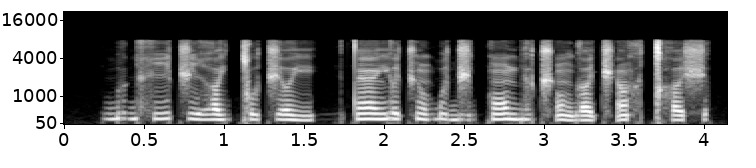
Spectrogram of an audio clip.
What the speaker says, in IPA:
b ʏ ɡ x i t͡ʃ i ɦ ɐ j ǀ u t͡ʃ ə j | t ɛ̃ j ə t͡ʃ ũ ɓ ʊ d͡ʒ ɪ k õ bʲ u t͡ʃʼ õ ɡ ɐ t͡ʃʼ ɐ̃ x ǀʰ ɐ ʃ

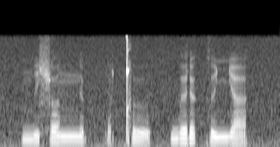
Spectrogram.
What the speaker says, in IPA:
m i ɬ ɔ nː œ pː ɔ ǃ ʊ | w ə ɾ œ k œ ɲ a

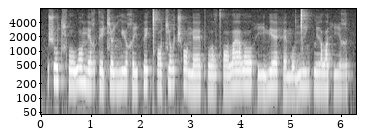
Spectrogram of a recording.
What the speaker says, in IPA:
ʃ o˦ t͡ɕʰ o˨ w ɔ˦ n e˨ ʁ t e˨ t͡ɕ œ˨ ʎ lʲ ʉ˨ χ iː˨ p e˦ ǀʰ ɔ˨˦ t͡ɕ ʉ˦ ʁ t͡ʃʰ ɔ˦˨ ŋ ɛː˨ pʰ oː˨ ʁ tʰ ɔ˨ lˠ ɛː˦ lˠ oː˦ h iː˨ mʲ ɛː˦ h ɛ˨ m o˨ ŋ͡ǀ i˦ ʎ p l iː˦ lˠ i˦ h iː˦ ʁ

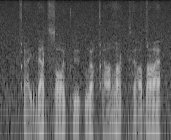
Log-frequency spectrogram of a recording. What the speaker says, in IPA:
qʼ ɨː˨ r a˦ ɡ sˤ ʉː˧ pʼ ʉ˦ ʔ u˧ qʼ i˨˦ ðˤ a˨ kʰ ɐ˨˦ dˤ a˦

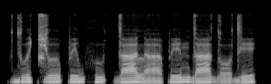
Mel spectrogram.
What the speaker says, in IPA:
d u˧ ə̯ t͡ɕ ɤː˧ p e˧ w h uː˥˨ t̚ d aː˧˥ l aː˩ p eː˧˥ m d aː˧˥ d ɔː˩ d e˧˥

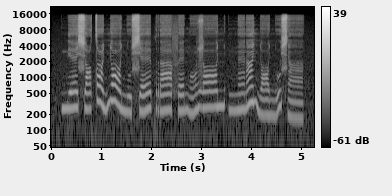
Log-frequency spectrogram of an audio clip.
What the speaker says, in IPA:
mʲ ɛː˧ ɕ ɒ˧ tˤ u˦˨ ɲ ɒː˦˨ ɲ u˨ ɕ ɛː˨˦ p r aː˧ f ɛ˧ ŋ õ˨˦ ɮ ɒː˦ ɲ | nː ɛ̃˧ ɾ ã˦ ɲ ɒː˨ ɲ u˦ ɕ ã˨

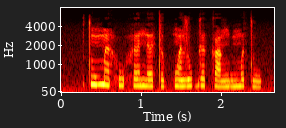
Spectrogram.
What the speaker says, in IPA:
t ũ˦ m ɛ̃˧ h u˧ h ɛ˧ n ɛ˨ t ə˨ kʷ ã˧ z u˧ ɡ ɛ˦ k a˨ ŋ u˨ m ə˦ t u˨

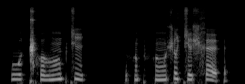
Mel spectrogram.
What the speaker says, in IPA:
w u ǁʰ o ɣ ũː p c i | θ ũ p θ ũː ʃ ɾ ɔ c e ʃ x ɛː ʔ

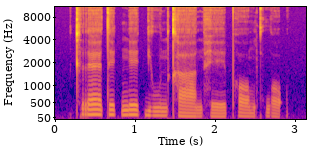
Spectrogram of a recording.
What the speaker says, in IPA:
kʰ r ɛː˥˩ t e˥˩ k̚ ŋ eː˥˩ k̚ j uː˧ n kʰ aː˨˩ n h eː˩˦ pʰ ɔː˨˩ m kʰ w ɔ˨˩ ʔ

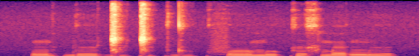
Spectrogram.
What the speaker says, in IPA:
ŋ͡m ə̤ ʔ b ɯː ɡ͡ǁ ə̤ ǁ ə̤ k d o̤ k f oː m u k ɯ x m əː ŋ͡m ɯ

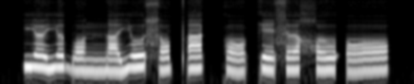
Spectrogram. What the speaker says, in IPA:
j œ˥˧ j ə˦˥ b ɔ˩ nː a˩ j o˦˥ s ɔ˨˦ pʼ a˦˥ kː ɔ˧˩˧ k e˥˧ s ə˦˥ χ o˦˥ ʔ ɔ˨˦

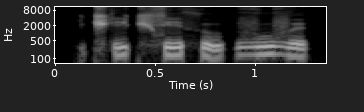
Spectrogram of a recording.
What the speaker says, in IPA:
t͡ʃʼ i t͡ʃ s i θ u | v u v ɘ

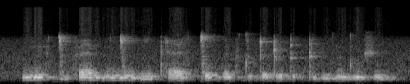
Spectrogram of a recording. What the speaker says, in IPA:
ŋʷ ẽ f ɡ͡ǀ ũ f æ m b õ ŋ͡ǀ ũ ɓ ĩ t̪ʰ æ z ǀ o ɡʷ æ xʷ d o ʈ æ ɖ o ʈ o p ɖ o ʎ n z õ d ũ ɭ ʃ o ʎ

